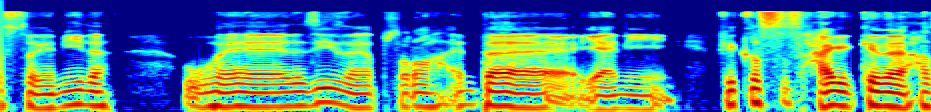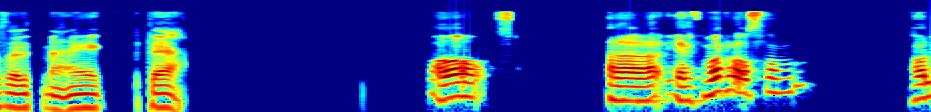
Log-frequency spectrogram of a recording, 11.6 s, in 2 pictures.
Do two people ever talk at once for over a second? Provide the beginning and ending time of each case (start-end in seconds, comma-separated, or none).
none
